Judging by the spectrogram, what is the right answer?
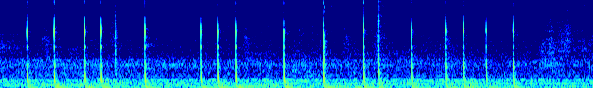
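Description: Light, irregular clicks of a stylus tip tapping and striking a tablet's glass screen during handwriting, about twenty in quick, uneven succession.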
